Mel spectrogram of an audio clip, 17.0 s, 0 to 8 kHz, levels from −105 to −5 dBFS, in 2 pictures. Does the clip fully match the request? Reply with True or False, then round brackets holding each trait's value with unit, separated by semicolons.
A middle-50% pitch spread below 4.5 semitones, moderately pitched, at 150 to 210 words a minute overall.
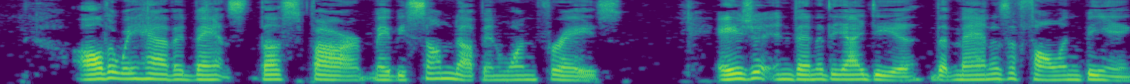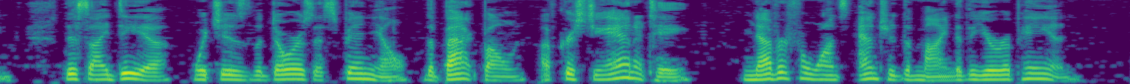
True (2.9 semitones; 165 Hz; 155 wpm)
